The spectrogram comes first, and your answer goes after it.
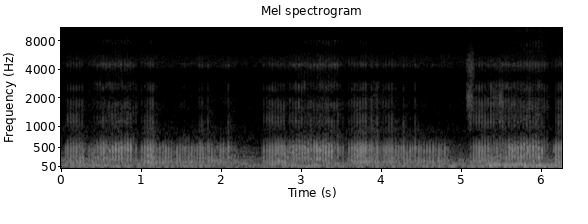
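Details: Cat purring steadily indoors, a dense buzzy rumble broken into long phases by brief dips roughly every one to two and a half seconds as it breathes in and out.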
